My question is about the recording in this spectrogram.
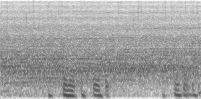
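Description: Large audience applauding and cheering, steady throughout, with short stretches of voice over it about half a second in and near the end.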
